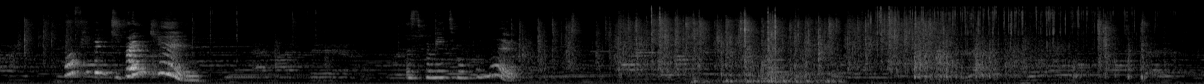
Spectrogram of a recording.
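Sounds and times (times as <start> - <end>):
paper and cardboard crackling: 0.0 - 1.1, 1.8 - 12.0.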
